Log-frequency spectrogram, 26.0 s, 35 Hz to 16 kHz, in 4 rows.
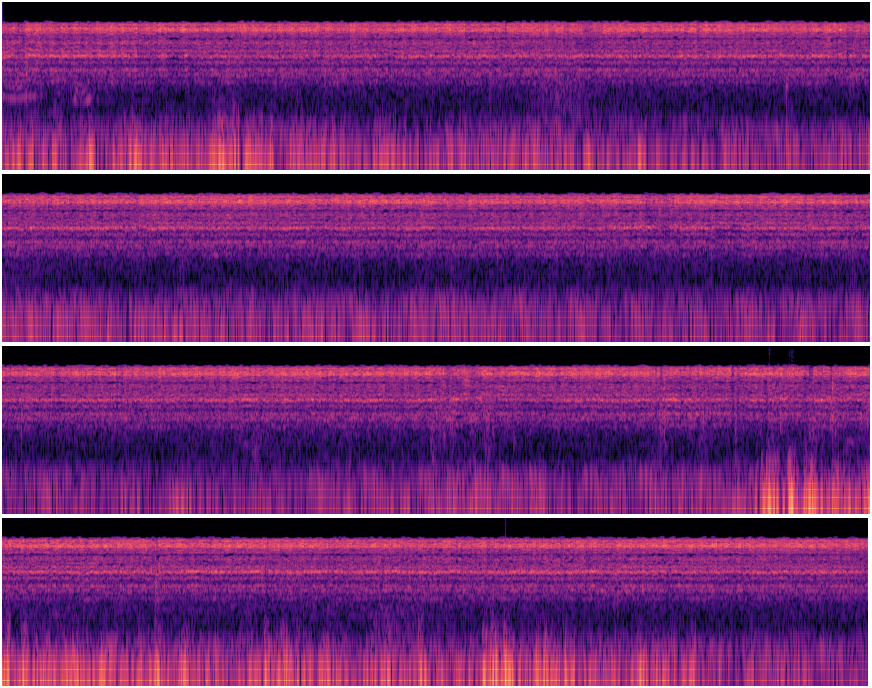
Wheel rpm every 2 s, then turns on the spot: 110, 110, 120, 110, 110, 110, 110, 110, 110, 110, 110, 110, 120.
none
